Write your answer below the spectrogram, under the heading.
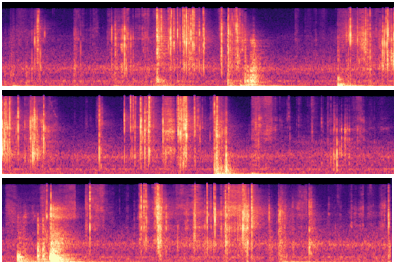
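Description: Foil trading-card booster pack wrapper crinkling and rustling in the hands as it is cut open with scissors and the cards are pulled out, in a string of irregular crackly bursts.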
